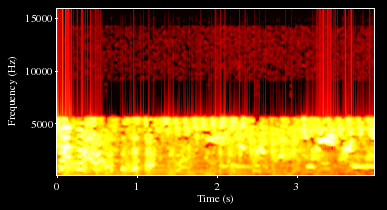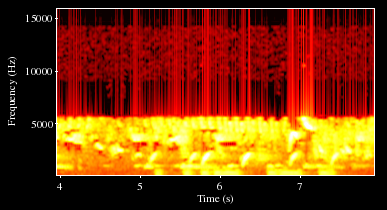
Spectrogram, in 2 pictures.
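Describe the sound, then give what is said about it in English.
Birds hoot, tweet and chirp in a busy chorus of many overlapping calls. Repeated hoot-like calls stand out in the second half. “just listen to all those birds. Oh, yes. Birds can tweet and twitter and hoot and shriek”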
